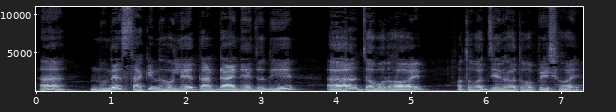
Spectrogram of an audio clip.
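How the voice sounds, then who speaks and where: A man's voice: mid-range voice, steady tone, a little mellow. A man giving a Quran reading lesson, spelling out each word and explaining pronunciation rules. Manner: slow drawn-out recitation alternating with plain explaining. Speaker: Quran recitation teacher.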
